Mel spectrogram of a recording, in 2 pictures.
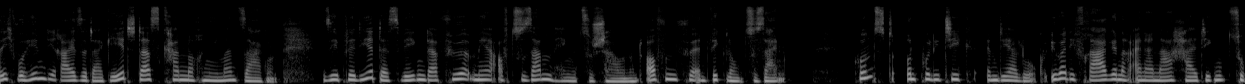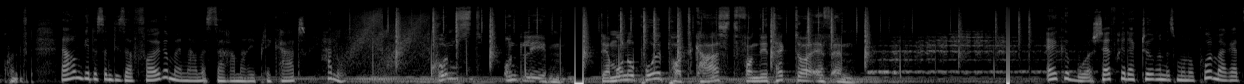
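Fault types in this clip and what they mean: Invalid numbers at full scale: a calculation produced infinite or invalid values, which were then clamped to the maximum positive or negative sample value, so the output sits flat at one extreme value, far beyond the audio's peaks, for a whole block. From 18.2 to 18.28 s (80 ms) this is heard as a very loud pop at each edge with no sound between. The 20 ms block at 22.52 to 22.54 s is so short that it collapses into a single bang.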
